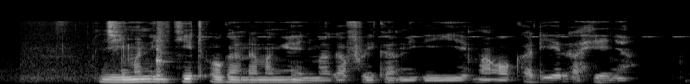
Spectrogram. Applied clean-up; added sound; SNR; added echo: classical method log-MMSE.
